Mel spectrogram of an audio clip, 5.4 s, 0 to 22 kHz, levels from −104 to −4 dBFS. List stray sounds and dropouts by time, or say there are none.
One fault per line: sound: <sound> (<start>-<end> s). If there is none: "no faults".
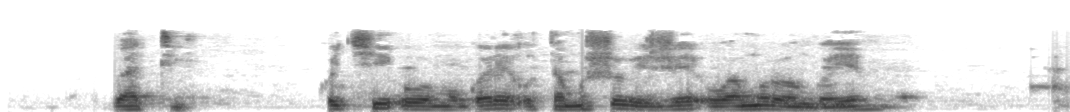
no faults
